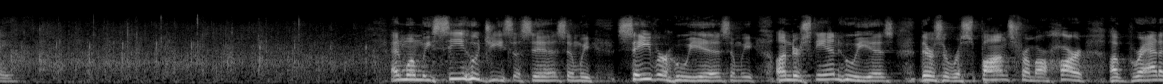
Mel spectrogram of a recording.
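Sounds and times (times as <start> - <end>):
church congregation clapping: 0.0 - 4.7
speech: 3.9 - 11.6.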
